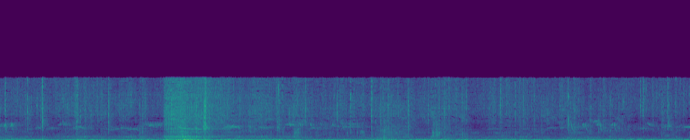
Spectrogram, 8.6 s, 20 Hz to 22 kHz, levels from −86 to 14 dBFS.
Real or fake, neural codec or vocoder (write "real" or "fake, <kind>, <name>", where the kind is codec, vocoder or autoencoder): real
